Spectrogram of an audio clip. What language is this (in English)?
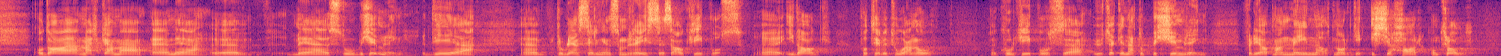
Norwegian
